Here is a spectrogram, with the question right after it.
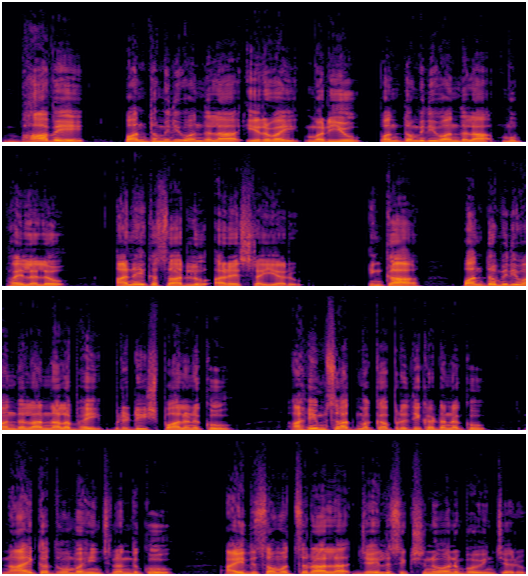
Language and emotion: Telugu, neutral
